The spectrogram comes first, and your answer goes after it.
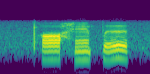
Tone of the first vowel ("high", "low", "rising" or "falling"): low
